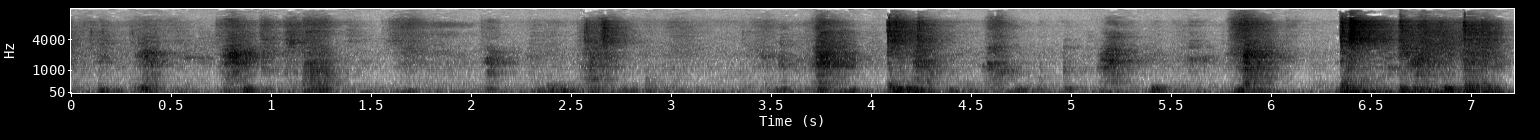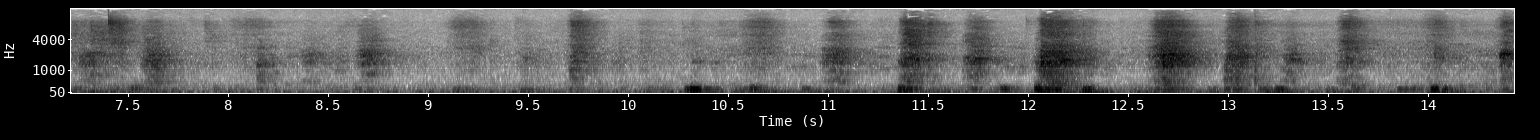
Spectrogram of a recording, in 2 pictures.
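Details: Very happy Shiba Inu dog panting steadily in quick breathy puffs, uneven in loudness, with one sharper louder burst midway.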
